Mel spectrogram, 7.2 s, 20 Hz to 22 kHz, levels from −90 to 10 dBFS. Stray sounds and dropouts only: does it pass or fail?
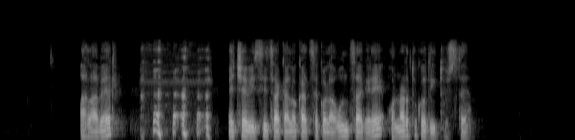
fail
